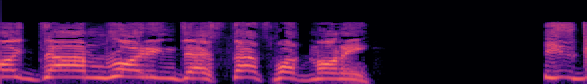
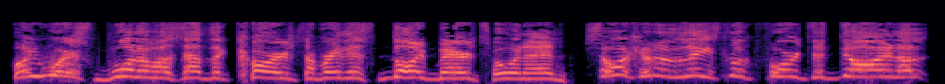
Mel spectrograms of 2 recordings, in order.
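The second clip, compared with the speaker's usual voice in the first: high, loud roaring rant; roaring back; 9 dB louder than usual. A narrator's reading. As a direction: roar it back at her. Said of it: "The man roars back".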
